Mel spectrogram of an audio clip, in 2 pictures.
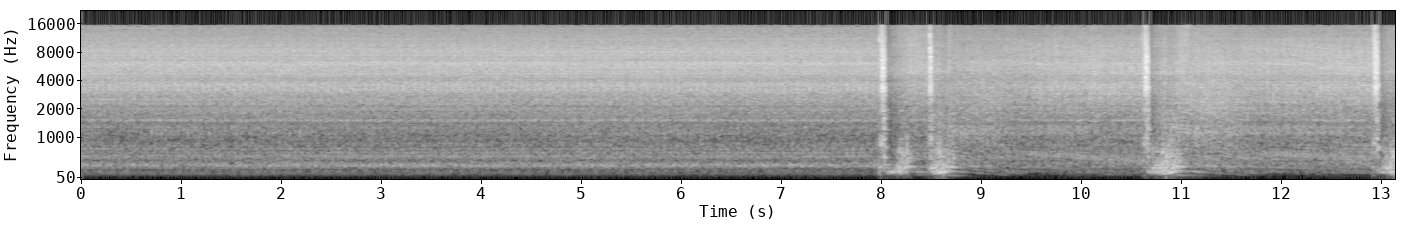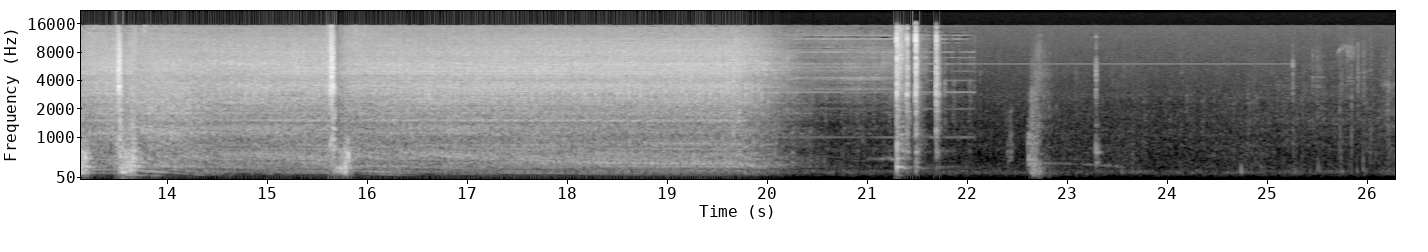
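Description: Hyundai Sonata engine breathing through an Injen cold air intake: it idles steadily, then is blipped about six times in short revs with a rise and fall of intake noise. About twenty seconds in the engine sound stops, followed by a few sharp clicks.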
